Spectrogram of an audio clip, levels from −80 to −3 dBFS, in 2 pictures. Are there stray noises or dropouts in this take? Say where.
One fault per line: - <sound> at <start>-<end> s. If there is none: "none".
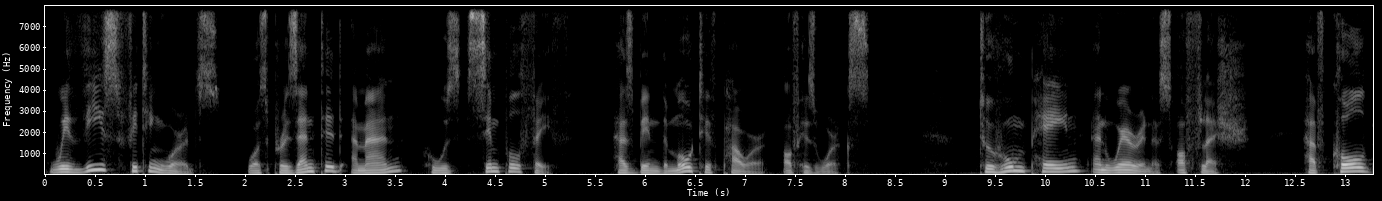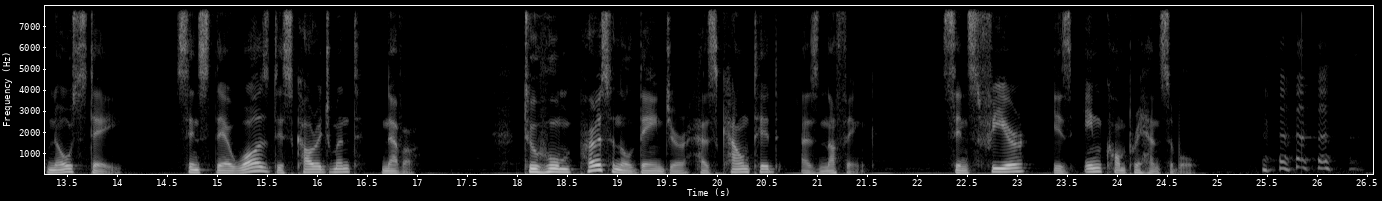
- laugh at 25.4-26.5 s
